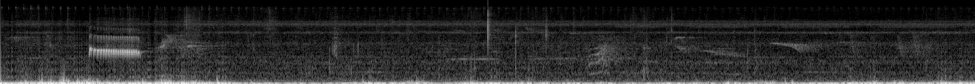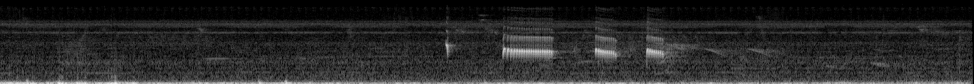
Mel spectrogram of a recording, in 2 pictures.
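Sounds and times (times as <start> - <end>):
steady low rumbling noise: 0.0 - 19.4
harsh nasal bird squawk: 0.9 - 1.8, 14.2 - 16.8.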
